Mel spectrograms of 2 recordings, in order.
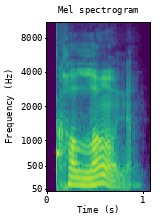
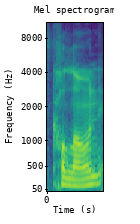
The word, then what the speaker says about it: Cologne: For example, the German city of Köln in German is Köln, but in English, it's Cologne. Yeah, exactly. Like 香水 is Cologne. That's the same pronunciation.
